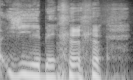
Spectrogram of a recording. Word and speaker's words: Ghibli: Yeah, Studio Ghibli.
